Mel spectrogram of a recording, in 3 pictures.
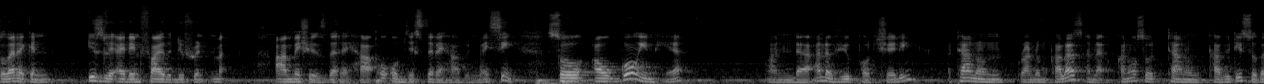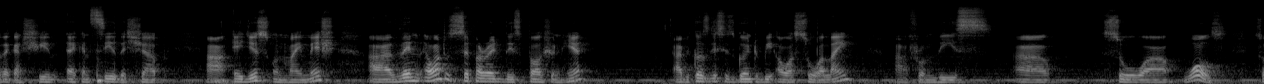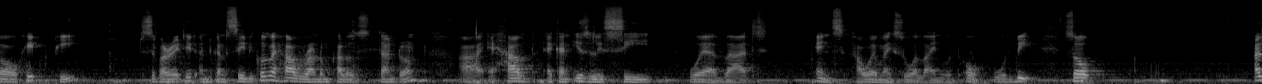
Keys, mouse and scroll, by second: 6.9-15.7 drag, 14.9 `, 18.6-21.0 drag, 25.5 p, 26.4-29.8 drag, 27.2 alt+a, 27.3 Tab, 30.1 alt+a, 30.2 click, 35.8 click, 36.1 `.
